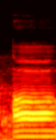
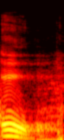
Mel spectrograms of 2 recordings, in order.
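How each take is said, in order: First: The vowel sounds thick and dark. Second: The vowel sounds close to an e. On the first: "Dia akan tebal. ... hanya terbuka" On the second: "menyerupai harokat e"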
